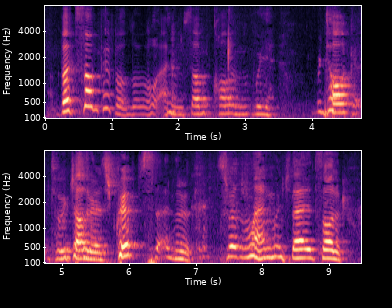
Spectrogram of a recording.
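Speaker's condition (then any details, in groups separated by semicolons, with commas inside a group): Cerebral palsy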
